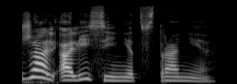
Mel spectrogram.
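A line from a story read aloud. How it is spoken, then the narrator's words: Heavy sigh. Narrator (Russian): тяжело вздохнула Тори Айзекс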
